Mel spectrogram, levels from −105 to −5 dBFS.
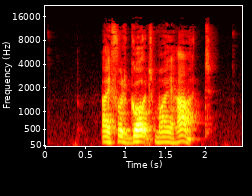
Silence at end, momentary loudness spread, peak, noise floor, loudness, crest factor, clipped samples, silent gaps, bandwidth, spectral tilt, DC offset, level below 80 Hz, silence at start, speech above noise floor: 0.4 s; 10 LU; -4 dBFS; -69 dBFS; -23 LUFS; 20 dB; under 0.1%; none; 13.5 kHz; -5.5 dB/octave; under 0.1%; -66 dBFS; 0.7 s; 47 dB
